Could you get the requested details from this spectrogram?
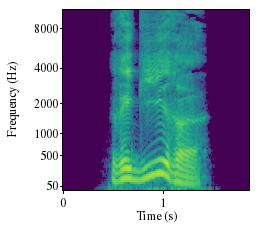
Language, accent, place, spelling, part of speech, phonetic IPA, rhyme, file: German, Germany, Berlin, regiere, verb, [ʁeˈɡiːʁə], -iːʁə, De-regiere.ogg
- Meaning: inflection of regieren: 1. first-person singular present 2. singular imperative 3. first/third-person singular subjunctive I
